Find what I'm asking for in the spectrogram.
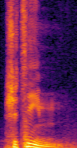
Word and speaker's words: Shittim: Then Joshua, son of Nun, secretly sent two spies from Shittim.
